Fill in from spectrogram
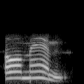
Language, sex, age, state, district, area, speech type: Bodo, female, 18-30, Assam, Chirang, rural, conversation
